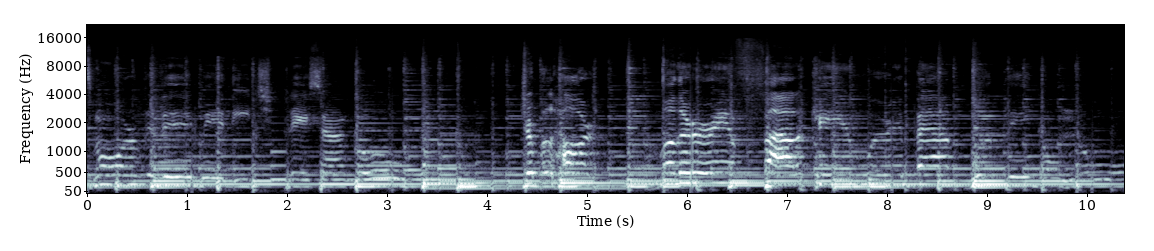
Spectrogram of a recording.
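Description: Acoustic guitar strummed steadily, with a harmonica held in a neck rack playing a bending melody over it.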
